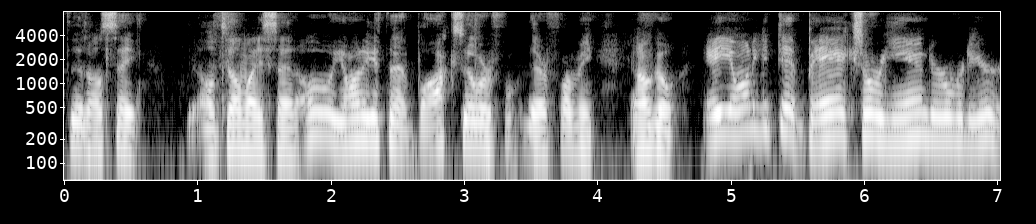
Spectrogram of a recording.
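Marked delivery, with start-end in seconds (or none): 4.8-7.0 put-on Chicago accent, pitched higher. Asking their son to get a box, the speaker slips into a chicago accent. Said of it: "did we just go to Chicago?".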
